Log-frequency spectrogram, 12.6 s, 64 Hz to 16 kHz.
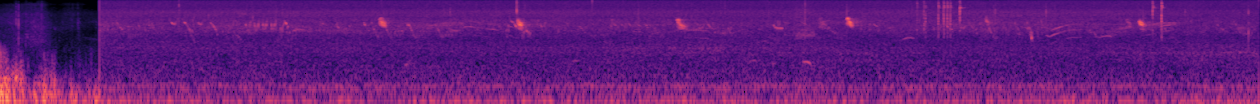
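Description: Outdoor riverbank ambience: scattered short, high bird chirps over a steady low rumble. For about the first second there is close, muffled rustling and knocking as a sleeve brushes the microphone, and a single soft thump comes about 8 seconds in.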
